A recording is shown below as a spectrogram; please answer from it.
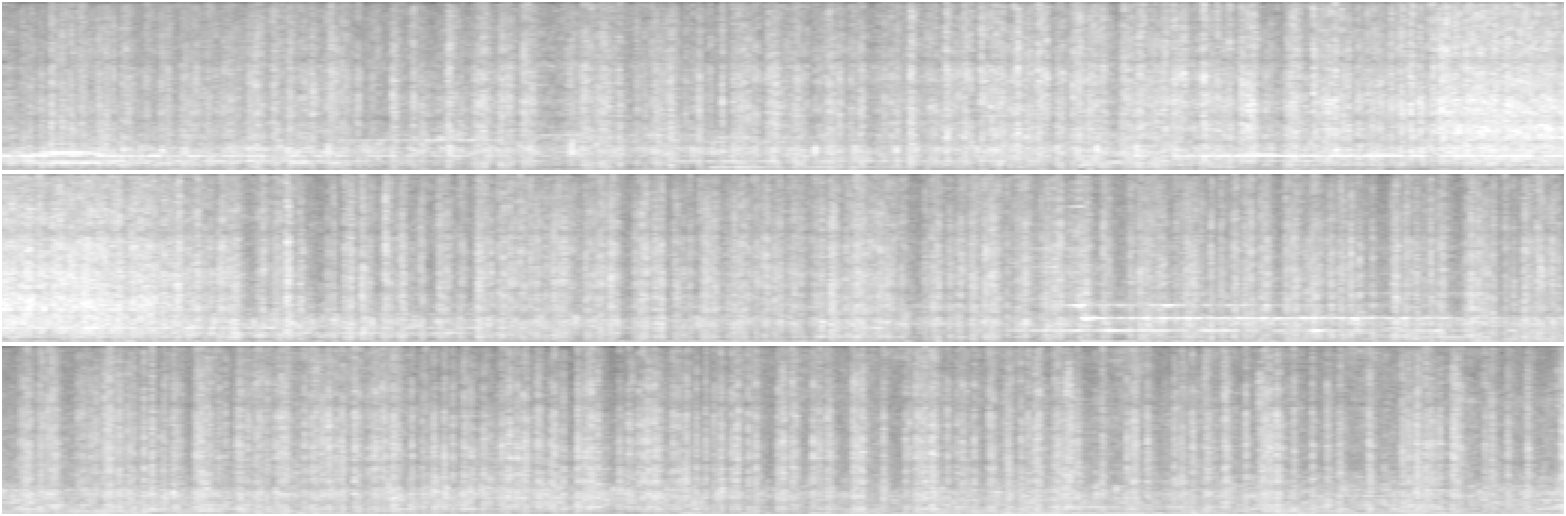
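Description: Strings of firecrackers going off in a dense, continuous crackle, with music and some held tones over it.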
